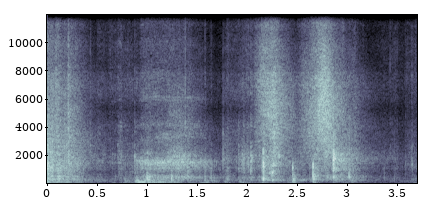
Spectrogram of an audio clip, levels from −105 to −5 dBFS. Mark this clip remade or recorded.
recorded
